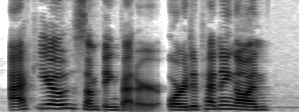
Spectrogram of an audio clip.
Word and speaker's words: Accio: I've been told by my friend who has studied Latin that Accio is actually like the Accio. most Latinate pronunciation.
